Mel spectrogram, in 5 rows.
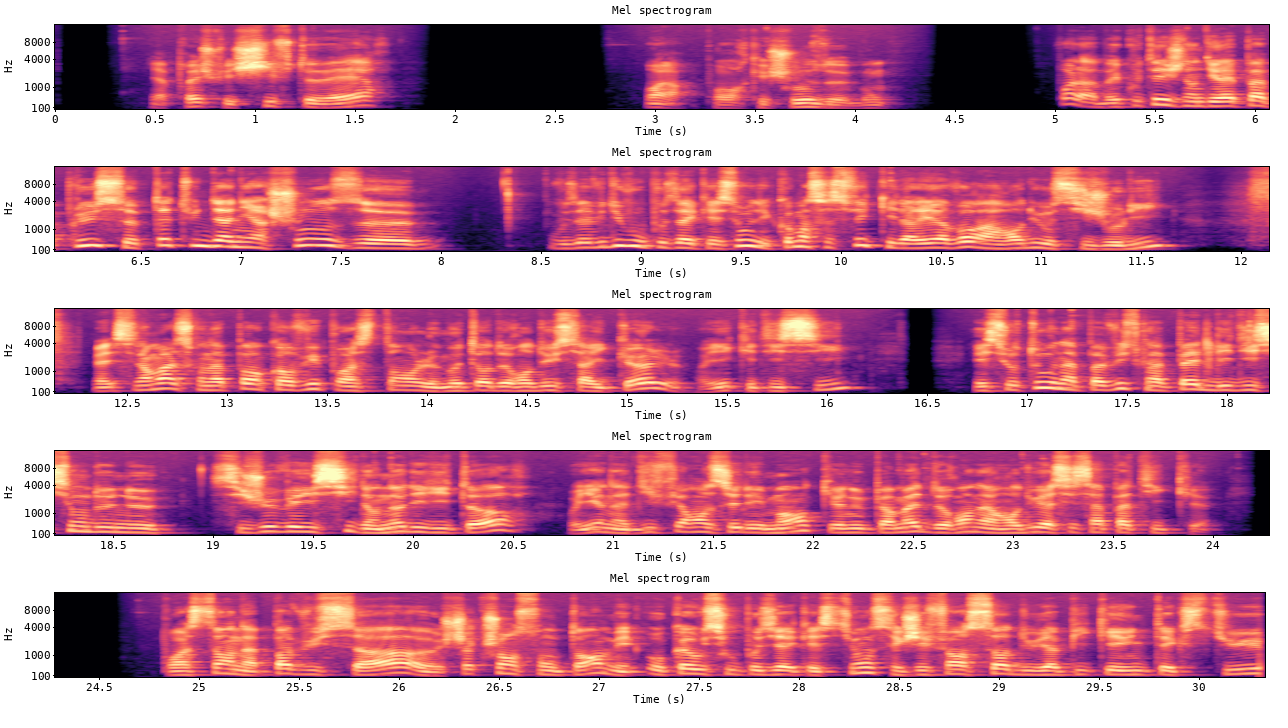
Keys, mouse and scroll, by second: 0.4-2.3 drag, 1.4 shift+r, 1.8 shift+r, 2.2 shift+r, 2.6 shift+r, 3.6 middle click, 4.7 middle click, 5.7-7.5 middle drag, 9.0-10.9 drag, 10.9-13.6 middle drag, 11.7-12.8 scroll down 1, 12.8-13.6 scroll down 1, 17.2-20.7 drag, 20.7-26.1 middle drag, 27.6-30.3 middle drag, 27.6-28.8 scroll up 1, 28.8-29.4 scroll down 1, 29.4 scroll down 1.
